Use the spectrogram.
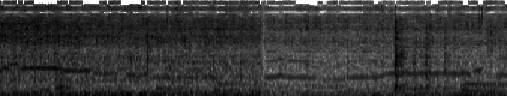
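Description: Onions sizzle and crackle steadily in a hot pan for a goat liver dish, a close, even frying hiss with light stirring scrapes and no voices.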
